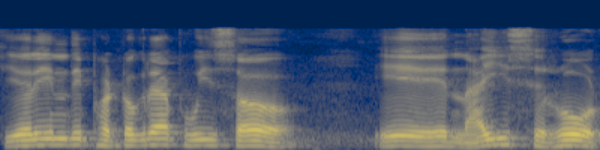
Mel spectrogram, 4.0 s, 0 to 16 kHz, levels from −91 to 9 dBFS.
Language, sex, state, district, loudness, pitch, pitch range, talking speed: English, male, Odisha, Malkangiri, -17 LUFS, 130 Hz, 120-145 Hz, 150 wpm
